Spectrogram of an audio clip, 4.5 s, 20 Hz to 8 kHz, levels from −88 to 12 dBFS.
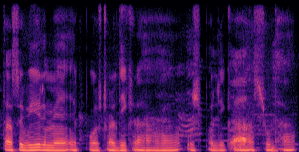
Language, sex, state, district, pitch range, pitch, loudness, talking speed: Hindi, male, Bihar, Patna, 125-140 Hz, 130 Hz, -19 LUFS, 160 wpm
